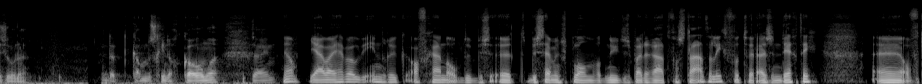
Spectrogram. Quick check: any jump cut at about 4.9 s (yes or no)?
no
